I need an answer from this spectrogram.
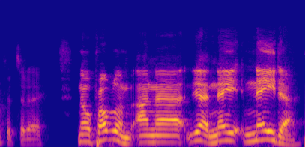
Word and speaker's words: Nader: Everyone wants to pronounce the ending in a different way, but yeah, it's just flat Nader.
